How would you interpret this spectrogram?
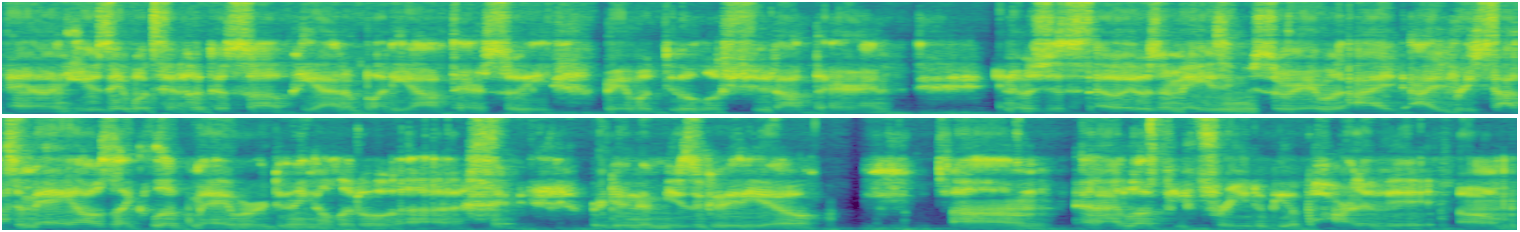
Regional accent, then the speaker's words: Salt Lake City, Utah, United States; also born or lived in Las Vegas, Nevada; I'm a Salt Lake City. I'm from Utah. I'm born here, predominantly raised here. I was back and forth from, Las Vegas, Nevada, but mostly here, you know?

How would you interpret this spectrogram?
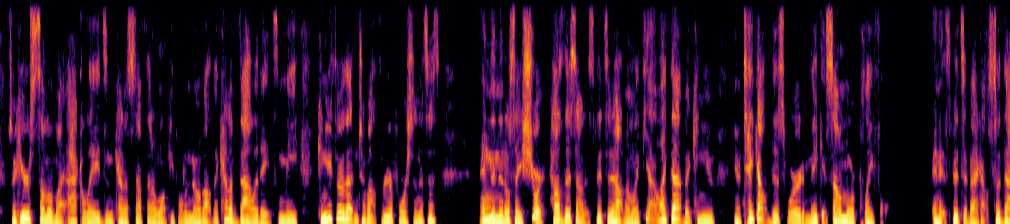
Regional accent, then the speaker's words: South Carolina, United States; In a cornfield in South Carolina.

